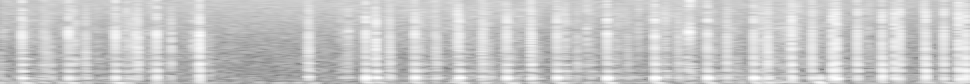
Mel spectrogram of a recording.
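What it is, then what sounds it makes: Paperback book. Fingertips and nails tap and scratch the paper cover of a solid paperback book held and tilted close to the microphone. A quick, irregular run of short, dry taps with a soft low body and almost no ring is heard, mixed with faint papery scratching. The tapping briefly thins out just after the first second before picking back up.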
